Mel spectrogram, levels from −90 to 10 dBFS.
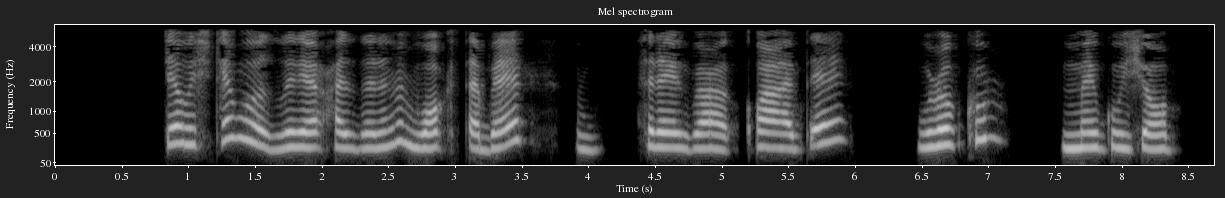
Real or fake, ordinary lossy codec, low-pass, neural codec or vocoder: fake; MP3, 32 kbps; 5.4 kHz; autoencoder, 44.1 kHz, a latent of 192 numbers a frame, MeloTTS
